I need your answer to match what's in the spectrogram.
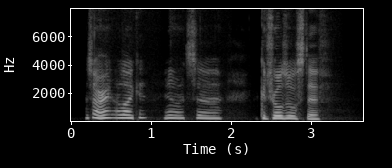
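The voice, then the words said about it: Imitates another person's voice. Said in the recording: “Why don't you be Enjoy Rock and I'll be you ... I can't do this voice forever.”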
